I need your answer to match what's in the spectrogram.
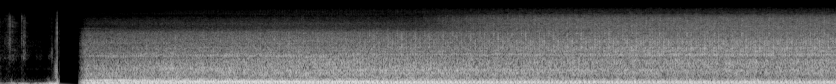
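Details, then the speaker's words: Barn-find Buick Regal Turbo with new plugs, wires, in-tank fuel pump and fuel filter starts and idles with a steady uneven lope from one dead cylinder, traced using an infrared thermometer on the header tubes. "so that starts up and runs still got a little bit of a misfire"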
